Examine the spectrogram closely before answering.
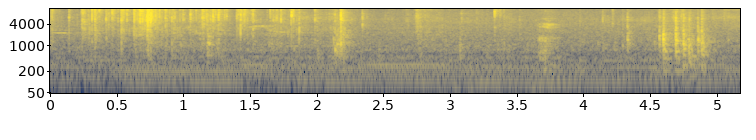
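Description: Plastic wrapping crinkling and tearing as 5 Surprise toy capsule balls are peeled open by hand, in scattered short crackles and clicks over a steady low hum.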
